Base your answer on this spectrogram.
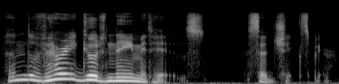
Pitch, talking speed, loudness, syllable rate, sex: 150 Hz, 160 wpm, -18 LUFS, 4.6 syllables/s, male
